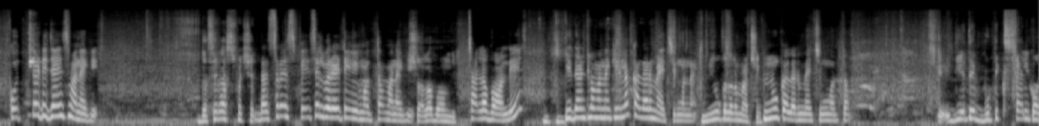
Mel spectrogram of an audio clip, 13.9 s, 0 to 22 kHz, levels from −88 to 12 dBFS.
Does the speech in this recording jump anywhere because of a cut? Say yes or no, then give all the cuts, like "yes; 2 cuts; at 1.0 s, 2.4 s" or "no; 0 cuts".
no; 0 cuts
